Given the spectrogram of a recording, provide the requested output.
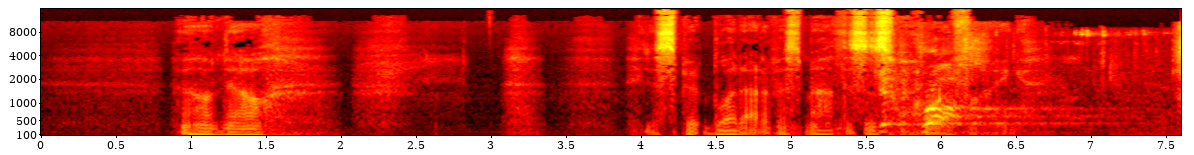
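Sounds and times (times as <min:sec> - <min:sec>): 
man breathing shallowly after being kicked: 0:00.0 - 0:00.9, 0:01.5 - 0:04.0
speech: 0:00.9 - 0:01.8, 0:04.0 - 0:06.8.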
